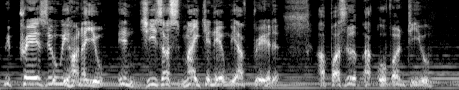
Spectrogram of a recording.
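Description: A man's voice: high-pitched, moderate pace, gravelly, over music. A man preaching a fervent charismatic sermon, exclamatory and repetitive, reciting scripture and breaking into praise.

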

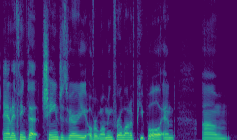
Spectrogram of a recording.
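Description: A hoarse podcast co-host in casual chat, joking and rambling with lots of slang. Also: female voice, low-pitched, fairly even intonation, moderate pace, a little mellow, no echo, studio quality.

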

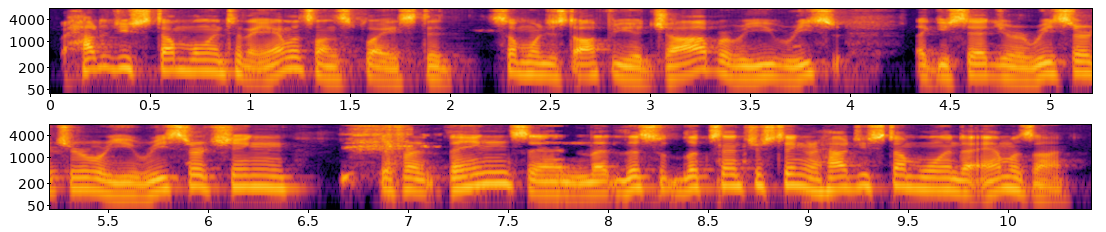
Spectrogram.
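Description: A man's voice: mid-range voice, lively intonation, fast talker. A man hosting a podcast, asking questions in a casual, rambling way full of filler words. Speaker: podcast host. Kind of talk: casual interview chat.

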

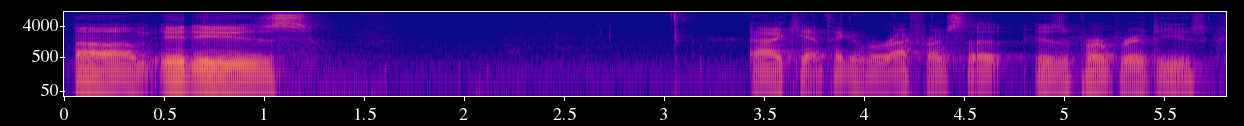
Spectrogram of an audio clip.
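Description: Male podcast host, slightly low voice, loose and self-deprecating. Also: little pitch movement, measured pace, gravelly. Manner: rambling, filler-heavy, self-deprecating. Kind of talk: casual podcast chat.

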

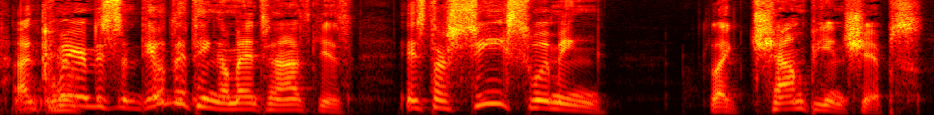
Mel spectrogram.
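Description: A man's voice: high voice, huge pitch swings, a little fast, fairly bright tone, no echo, clean studio sound. An Irish man co-hosting a radio show in casual, chatty banter.

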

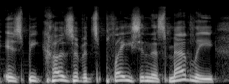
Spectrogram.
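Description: A man's voice: a little high, moderate pace, darkish tone. A man co-hosting a podcast, chatting casually about music in a jokey, rambling way and often correcting himself. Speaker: podcast co-host.

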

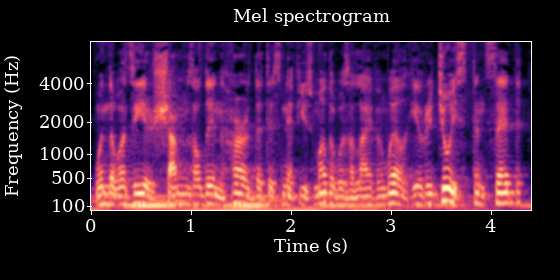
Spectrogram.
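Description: A man's voice: mid-range voice, steady tone, fairly quick, over music. A man narrating a scripted audio drama as storyteller, in formal, archaic language.

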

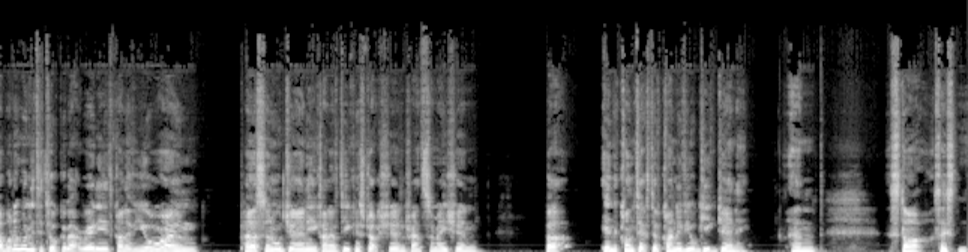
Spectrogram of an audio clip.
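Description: A man's voice: sits high, measured pace, long pauses, a little mellow. A man hosting a podcast, speaking casually and hesitantly with many "um"s. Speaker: podcast host. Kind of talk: casual conversation.

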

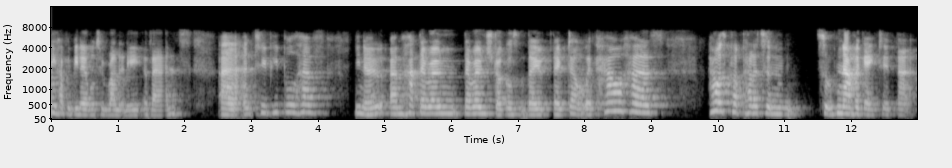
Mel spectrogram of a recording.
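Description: A woman's voice: medium pitch, fairly bright tone, roomy sound, highs cut off. A woman hosting an interview, asking long chatty questions with some rambling.

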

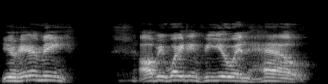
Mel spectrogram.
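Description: A man voicing a desperate, betrayed male captain locked in a cell, shouting and pleading with rage. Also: lowish voice, fairly even intonation, normal speed, lo-fi sound, close to an everyday voice. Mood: furious shouting.

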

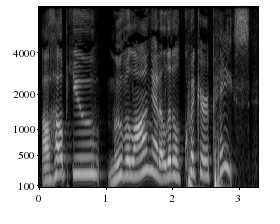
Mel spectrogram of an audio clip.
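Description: A man's voice: high-pitched, expressive, normal speed, voice pushed up. A man voicing an eager, friendly grizzly bear in a children's story, in a raised, chipper voice.

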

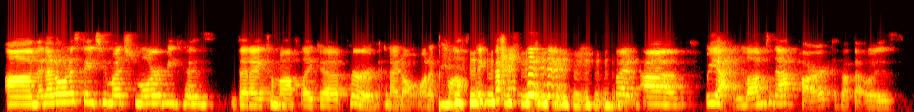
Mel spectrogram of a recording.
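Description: A woman's voice: a little high, moderate pace, bright, forceful tone, slight background noise. A woman co-hosting a podcast in casual chat, gushing informally about what she enjoys. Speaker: podcast co-host and film critic. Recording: roomy, echoey, slightly dull audio.

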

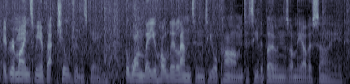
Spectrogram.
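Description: A man playing a cold, sadistic soldier who narrates a dark war story with dramatic deliberation. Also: medium pitch, fairly even intonation, fast talker, a little hiss or hum, lightly acted. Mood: grim, detached. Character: cold-hearted, sadistic young male soldier turned traitor. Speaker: narrator and lead character.

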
